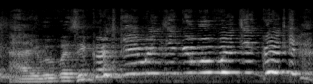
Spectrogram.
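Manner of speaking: playful tickler voice climbing to a high squeal; hammed-up squeaky tickle threat; mock tickling threat. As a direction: tease as if about to tickle, pitch soaring. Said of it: "Agora faz assim".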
